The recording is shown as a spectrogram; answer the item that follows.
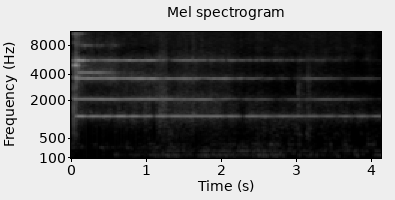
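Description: A metal meditation bell struck once with a wooden striker, ringing on with several clear steady tones that fade slowly.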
